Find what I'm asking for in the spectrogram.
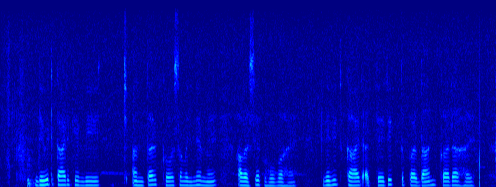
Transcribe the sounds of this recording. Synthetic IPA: ɖeːʋɪʈkaːɾɖkebiːt͡ʃt͡ʃə̃nt̪əɾkosɐməd͡ʒʱnemẽaːʋəʃjəkɦoʋaɦɛː | kɾeːɖɪʈkaːɾɖə̰t̪jəɾɪt̪pɾəd̪aːnkəɾəɦɛː

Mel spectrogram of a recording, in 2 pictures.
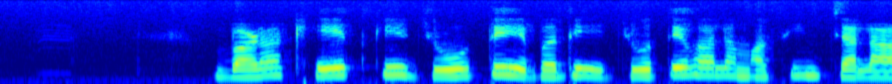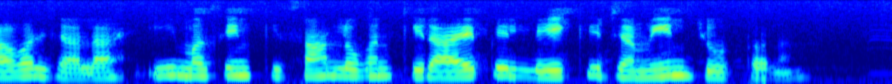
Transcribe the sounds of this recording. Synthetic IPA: bɐɽakʰeːt̪ked͡ʒoːt̪ebəd̪ed͡ʒoːt̪eʋaːlaməsiːnt͡ʃəlaːʋəld͡ʒaːlaɦiːməsiːnkɪsaːnloːɡənkiɾaːepeleːked͡ʒɐmiːnd͡ʒoːt̪ələn

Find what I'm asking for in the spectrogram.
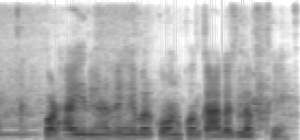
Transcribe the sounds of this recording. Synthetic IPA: pɐɽ̤ɦaːiɾiːɽ̃ɾeɦebɐɾkɔːnkɔːnkaːɡəd͡ʒlɐɡt̪ʰɦeː

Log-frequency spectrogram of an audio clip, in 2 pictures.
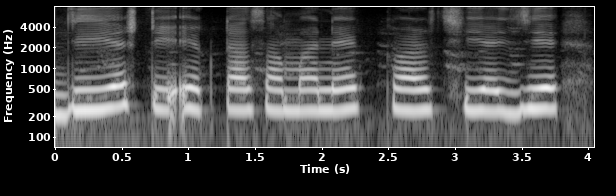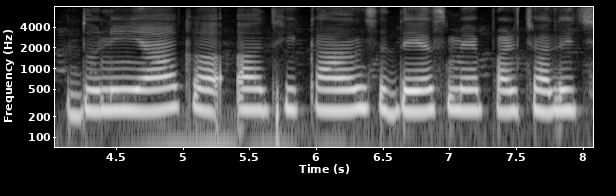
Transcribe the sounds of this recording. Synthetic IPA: d͡ʒiesʈiekʈasamanekəɾt͡ʃʰijɛd͡ʒe | d̪unijakeəd̪ʱikansd̪esmepəɾt͡ʃəlit͡ʃʰ

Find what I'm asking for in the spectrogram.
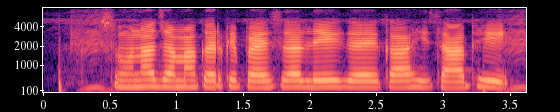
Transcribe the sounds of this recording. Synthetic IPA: soːnad͡ʒɐmakɐɾkepɛːsaleɡɐekaɦɪsaːbɦeː

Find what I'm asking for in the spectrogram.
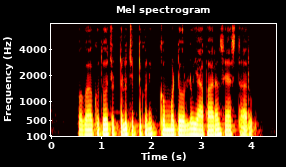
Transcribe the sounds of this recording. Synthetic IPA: pɔɡaːkut̪o̞ːt͡ʃuʈːulut͡ʃuʈːukunikomːɐʈoːlːuʋjaːpaːɾɐmt͡ʃeːst̪a̰ːɾu

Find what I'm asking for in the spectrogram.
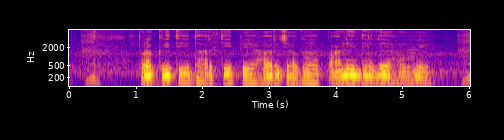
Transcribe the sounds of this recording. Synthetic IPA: pɾəkɾɪt̪id̪ʱəɾt̪ipeɦəɾd͡ʒəɡapaːnid̪eːleɦoɡeː

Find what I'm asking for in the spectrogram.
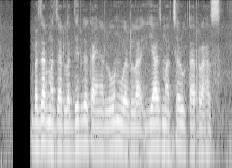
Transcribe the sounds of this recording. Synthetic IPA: bəd͡zaɾməd͡zaɾlad̪iɾɡʱəkajnalonʋəɾlajad͡zmat͡səɭut̪aɾːaɦas

